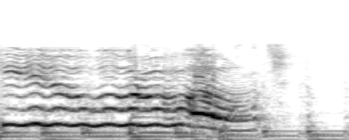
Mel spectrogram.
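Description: A singer holds a long note with vibrato over acoustic guitar, then slides the pitch down and lets it go about a second and a half in, leaving the guitar playing on.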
